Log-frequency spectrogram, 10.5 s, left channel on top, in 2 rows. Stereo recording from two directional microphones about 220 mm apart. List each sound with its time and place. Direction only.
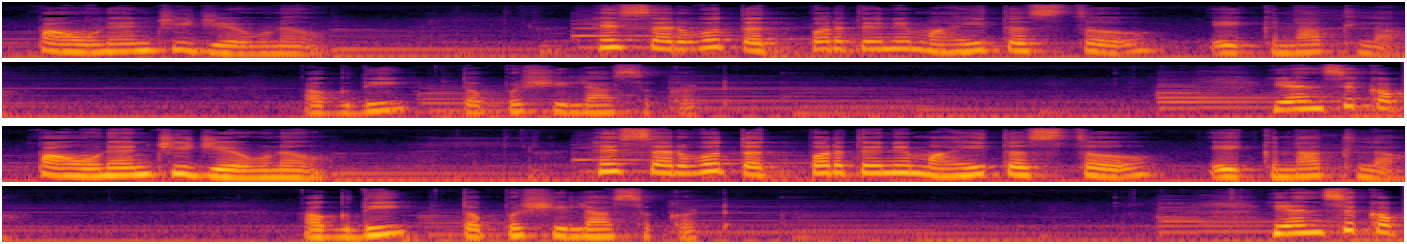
0.1 s a woman's voice: 30° right (ahead or behind)
2.2 s a woman's voice: 30° right (ahead or behind)
6.4 s a woman's voice: 30° right (ahead or behind)
10.0 s a woman's voice: 30° right (ahead or behind)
